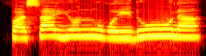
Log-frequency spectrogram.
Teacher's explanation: نون ساکن ہے، اس کے بعد غین ہے، ہم ظاہر کر کے پڑھیں گے، یوں، اس طرح سے ہم غنہ نہیں کریں گے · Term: اظہار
